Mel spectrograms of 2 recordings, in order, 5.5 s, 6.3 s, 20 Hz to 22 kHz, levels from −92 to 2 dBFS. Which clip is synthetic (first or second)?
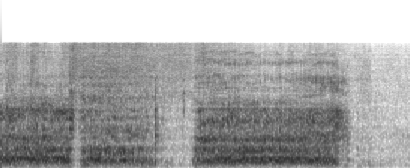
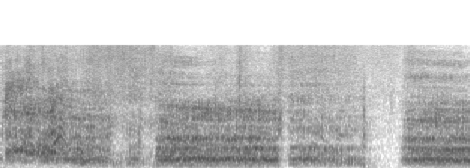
first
